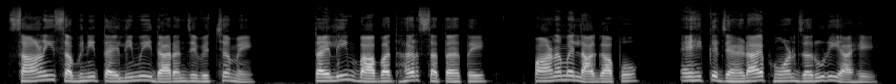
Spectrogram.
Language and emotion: Sindhi, neutral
